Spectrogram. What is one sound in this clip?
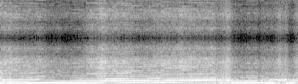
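A car engine roars loudly close by, its pitch climbing slowly.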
